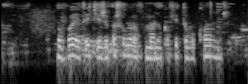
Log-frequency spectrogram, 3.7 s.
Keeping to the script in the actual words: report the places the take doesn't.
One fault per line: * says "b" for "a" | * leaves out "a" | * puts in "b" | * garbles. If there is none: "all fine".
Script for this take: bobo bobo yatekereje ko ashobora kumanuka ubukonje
* leaves out "bobo"
* puts in "afite"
